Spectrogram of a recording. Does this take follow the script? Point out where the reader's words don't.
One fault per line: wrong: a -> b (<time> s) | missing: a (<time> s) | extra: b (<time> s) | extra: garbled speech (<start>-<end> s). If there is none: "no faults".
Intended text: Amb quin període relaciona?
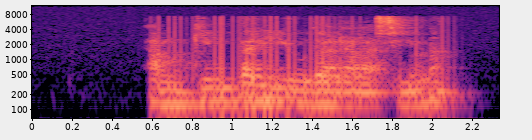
no faults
